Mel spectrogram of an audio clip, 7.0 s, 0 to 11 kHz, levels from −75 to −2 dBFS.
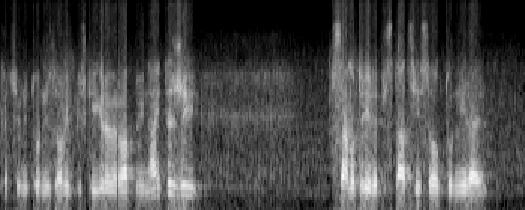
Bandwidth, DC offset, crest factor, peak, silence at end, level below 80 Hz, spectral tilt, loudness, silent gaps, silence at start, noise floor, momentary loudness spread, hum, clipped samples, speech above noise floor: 11 kHz; under 0.1%; 16 dB; 0 dBFS; 0.5 s; -48 dBFS; -3.5 dB/octave; -15 LUFS; none; 0 s; -44 dBFS; 10 LU; none; under 0.1%; 29 dB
